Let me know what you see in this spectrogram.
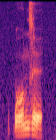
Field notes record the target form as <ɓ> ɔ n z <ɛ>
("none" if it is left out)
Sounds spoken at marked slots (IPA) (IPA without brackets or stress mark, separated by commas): ɓ, ɛ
